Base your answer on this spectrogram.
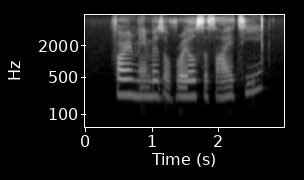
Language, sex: English, female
